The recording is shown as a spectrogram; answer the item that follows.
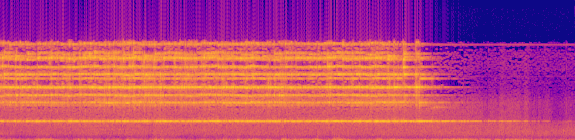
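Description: Consecration bells rung at the elevation of the host: a sustained high ringing bell tone with several overtones above it, fading out near the end.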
